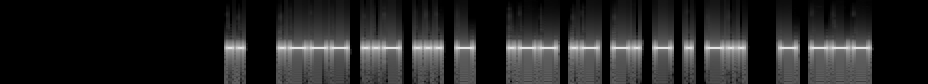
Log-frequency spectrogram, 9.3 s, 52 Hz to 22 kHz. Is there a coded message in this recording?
Yes: Morse code from 2.3 to 8.7 s, heard as a keyed tone, about 23 wpm, 700 Hz. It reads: I JUST WANTED TO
